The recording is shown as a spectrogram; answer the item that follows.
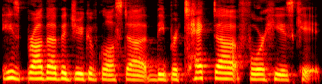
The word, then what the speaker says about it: Gloucester: Is it Gloucester? – Yeah, Gloucester. Yep. – Gloucester.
